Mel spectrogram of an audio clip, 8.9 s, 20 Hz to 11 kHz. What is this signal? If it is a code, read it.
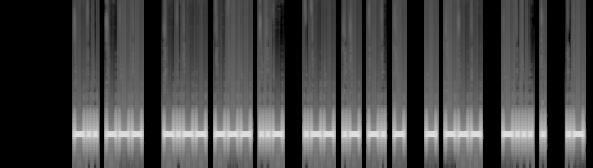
Morse code, heard as a keyed tone, about 25 wpm, 700 Hz. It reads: DO YOU WANT TO BE A
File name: practice / 25wpm / Sentences with 4-Word Phrases - 25wpm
